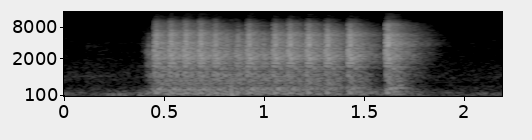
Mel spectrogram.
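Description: Fingers rubbing and ruffling short cropped hair close to a phone's microphone: a fast run of scratchy rustles, about ten a second, lasting about a second and a half.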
